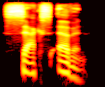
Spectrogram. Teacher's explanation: When you say 67 really really fast, the S at the end of six and the S at the beginning of seven, they just kind of melt into one sound. That leaves the rest of the word seven sounding exactly like the name Evan. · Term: degemination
